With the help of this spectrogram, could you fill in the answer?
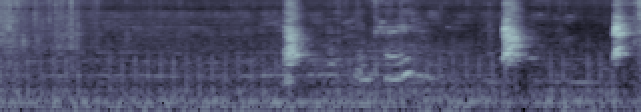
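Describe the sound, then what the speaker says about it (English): A dog barks a few times in short, sharp bursts while a person talks nearby, with a quiet background in between. "sorry for the dog barking"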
